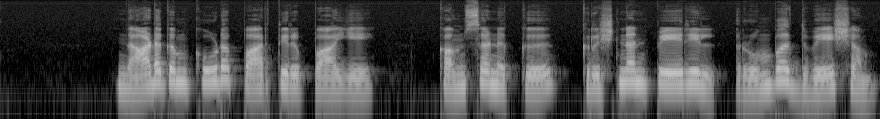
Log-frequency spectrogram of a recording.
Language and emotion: Tamil, neutral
